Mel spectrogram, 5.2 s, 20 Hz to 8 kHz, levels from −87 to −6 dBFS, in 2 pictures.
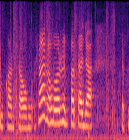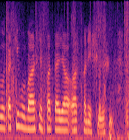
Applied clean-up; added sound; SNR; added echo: none; Walk, footsteps; 14 dB; none.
